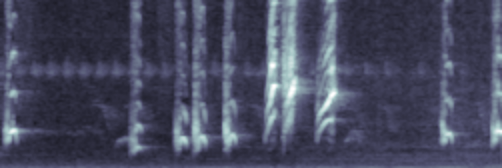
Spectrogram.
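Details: Long-tailed shrike song for tutoring lazy shrikes: scattered short whistled and scratchy notes with pauses, a pair of higher sliding notes midway.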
